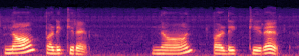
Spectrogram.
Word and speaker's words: படிக்கிறேன்: that you're doing something, it usually ends with that na sound, படிக்கிறேன். You can see that it ends with an N there. Okay? But some people pronounce it as படிக்கிற. So that is totally different meaning.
